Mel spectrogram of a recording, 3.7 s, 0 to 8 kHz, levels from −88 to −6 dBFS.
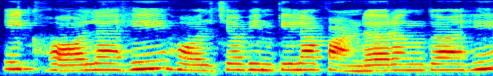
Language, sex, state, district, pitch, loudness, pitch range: Marathi, female, Maharashtra, Gondia, 245 Hz, -13 LUFS, 230-255 Hz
